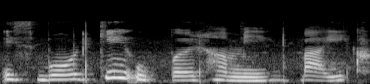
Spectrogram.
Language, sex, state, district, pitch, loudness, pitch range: Hindi, male, Punjab, Fazilka, 205 Hz, -13 LUFS, 190-230 Hz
